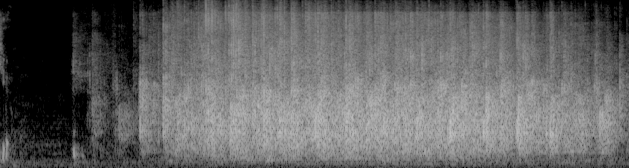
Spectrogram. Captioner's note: audience applauding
